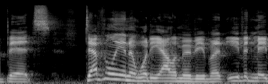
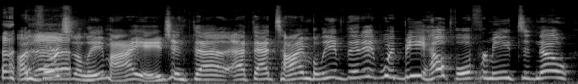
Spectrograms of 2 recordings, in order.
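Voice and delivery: higher, lightly nasal-free voice of a fussy actor; imitating a famous actor's voice, higher; Wallace Shawn impression; 10 semitones higher than usual. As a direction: read it as the actor himself, higher. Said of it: "I'll do a quote in his own voice".

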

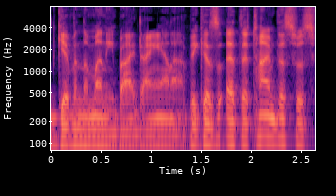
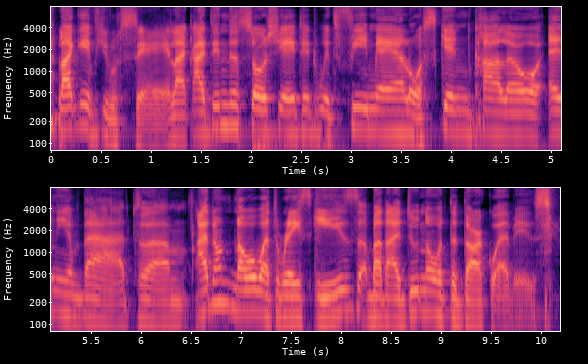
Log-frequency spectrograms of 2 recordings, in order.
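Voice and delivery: halting, pitched-up diva impression; Diana; 7 semitones higher than usual. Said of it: "And she says".

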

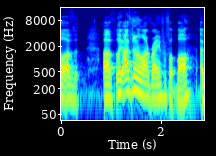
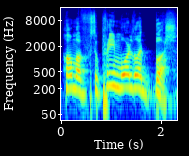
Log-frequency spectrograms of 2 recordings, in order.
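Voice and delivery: higher, slow mock Borat accent; 7 semitones higher, slower than usual. Podcast host doing his Borat line, slow high Borat accent. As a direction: ham up Borat's Kazakh accent, dragging the words. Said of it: "Here's a good line that I can say".

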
